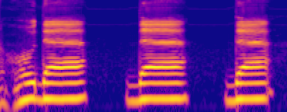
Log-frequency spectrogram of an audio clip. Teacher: Da 2 harakat saja, kemudian jangan diputus dengan hamzah ya, seolah dia menambah hamzah. Huda, da, lepaskan, jangan huda ujungnya ada gitu.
